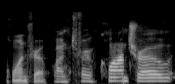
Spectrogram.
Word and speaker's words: Cointreau: Contrier. – Cointreau and lime juice.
